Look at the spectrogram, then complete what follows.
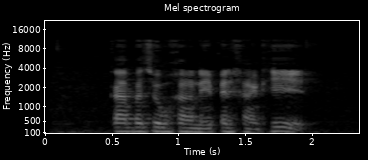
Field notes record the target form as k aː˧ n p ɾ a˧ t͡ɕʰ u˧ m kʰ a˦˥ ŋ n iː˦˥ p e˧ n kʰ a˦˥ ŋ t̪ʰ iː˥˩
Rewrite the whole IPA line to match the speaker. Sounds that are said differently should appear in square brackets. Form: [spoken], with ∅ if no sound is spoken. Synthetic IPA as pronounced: k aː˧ n p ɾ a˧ t͡ɕʰ u˧ m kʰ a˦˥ ŋ n iː˦˥ p e˧ n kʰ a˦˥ ŋ t̪ʰ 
